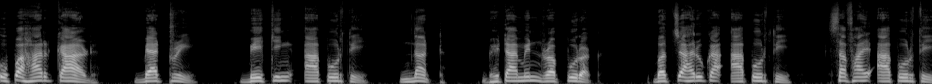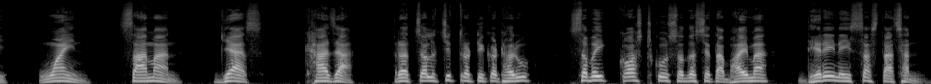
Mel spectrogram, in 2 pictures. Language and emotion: Nepali, neutral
